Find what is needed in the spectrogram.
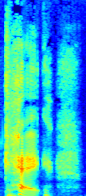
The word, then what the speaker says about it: Caye: Caye, but it's spelled with a C, C A Y E.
